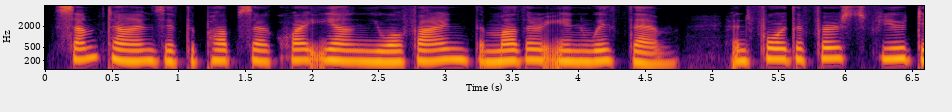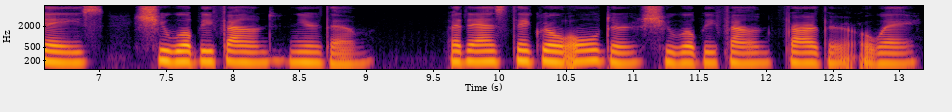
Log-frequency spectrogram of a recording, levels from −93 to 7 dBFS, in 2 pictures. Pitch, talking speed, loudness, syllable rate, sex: 190 Hz, 175 wpm, -17 LUFS, 3.9 syllables/s, female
